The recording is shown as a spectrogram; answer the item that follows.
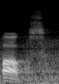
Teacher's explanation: ओ की जो स्वर हमारा ओ है उसमें उच्चारण बोलेंगे आ, ह्रस्व उच्चारण यानी इसको हम हल्के से बोलते हैं।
